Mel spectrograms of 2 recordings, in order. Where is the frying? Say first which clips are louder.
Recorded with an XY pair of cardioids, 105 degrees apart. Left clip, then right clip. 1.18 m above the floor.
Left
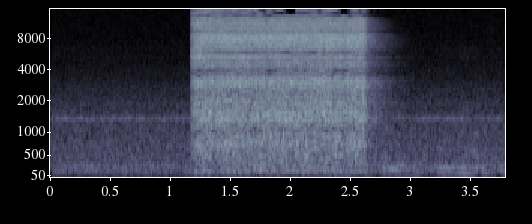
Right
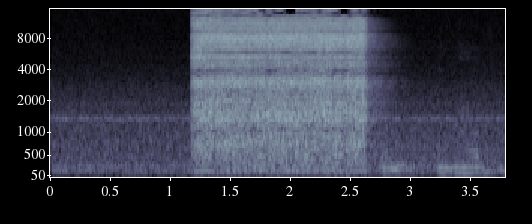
Right 2 dB; 10° right, 0.5 m.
